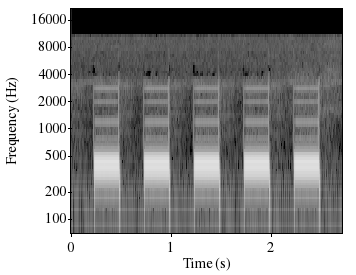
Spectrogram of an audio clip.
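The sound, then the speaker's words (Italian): A telephone line beeps out a steady, rapid pattern of five identical tones after a call is cut off, each about a quarter second long with equal gaps, clear with no one speaking. “Kege ko motu mai ai telefoni a makamaire.”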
